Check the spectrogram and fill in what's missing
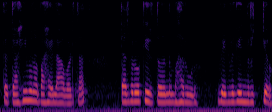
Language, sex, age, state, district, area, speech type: Marathi, female, 45-60, Maharashtra, Sangli, urban, spontaneous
